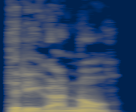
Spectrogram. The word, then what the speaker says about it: Trigano: Entonces Trigano se pronuncia Trigano. Si es francesa, con la tilde en la O. No lleva tilde. Trigano. Ya, pero en francés todas las palabras son agudas.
